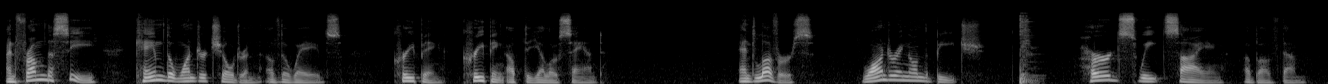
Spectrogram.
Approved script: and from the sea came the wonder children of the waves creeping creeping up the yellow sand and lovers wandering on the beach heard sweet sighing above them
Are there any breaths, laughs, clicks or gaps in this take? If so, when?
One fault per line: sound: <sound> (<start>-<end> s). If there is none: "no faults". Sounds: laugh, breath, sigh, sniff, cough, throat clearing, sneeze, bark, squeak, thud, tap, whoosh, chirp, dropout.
sound: thud (10.2-10.5 s)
